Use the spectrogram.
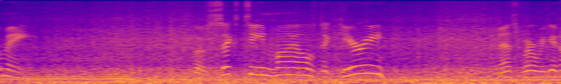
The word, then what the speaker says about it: Geary: I think it's pronounced, it's spelled G-E-A-R-Y. I assume it's pronounced Geary instead of Gary, like Gary, Indiana, or Gary Holloway.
